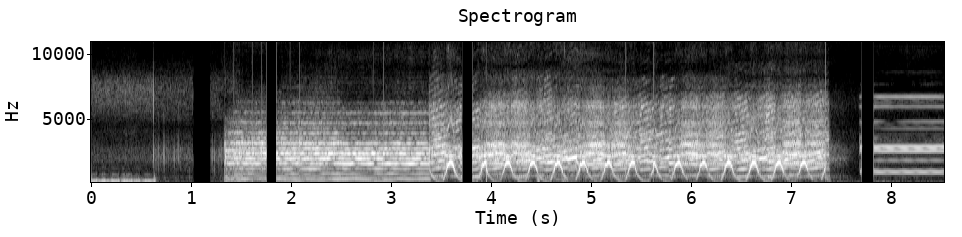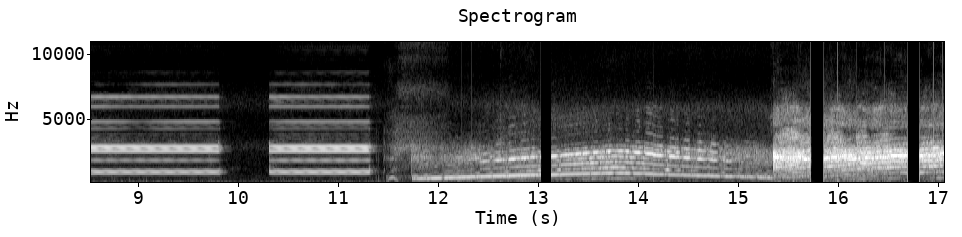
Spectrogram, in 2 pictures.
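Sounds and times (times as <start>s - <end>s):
loud harsh siren: 1.5s - 7.4s, 11.6s - 17.0s
siren wailing: 1.9s - 7.4s, 11.5s - 17.0s.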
